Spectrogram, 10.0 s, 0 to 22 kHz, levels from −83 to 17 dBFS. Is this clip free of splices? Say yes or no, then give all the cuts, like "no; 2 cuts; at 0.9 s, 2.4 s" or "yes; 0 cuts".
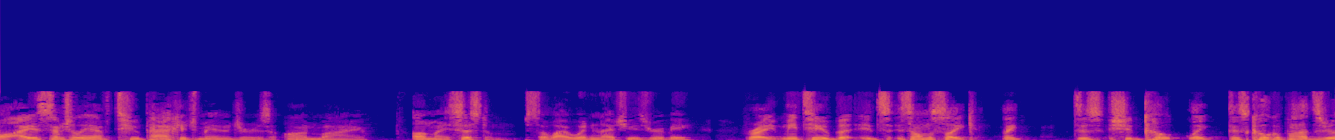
no; 1 cut; at 3.9 s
